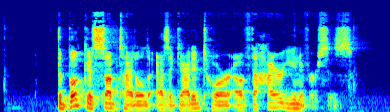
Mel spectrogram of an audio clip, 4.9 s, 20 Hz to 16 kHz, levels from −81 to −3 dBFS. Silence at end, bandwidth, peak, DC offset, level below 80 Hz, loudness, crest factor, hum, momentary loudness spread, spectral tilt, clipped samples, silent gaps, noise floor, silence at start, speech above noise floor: 0.5 s; 11.5 kHz; -2 dBFS; under 0.1%; -48 dBFS; -19 LUFS; 18 dB; none; 11 LU; -3.5 dB/octave; under 0.1%; none; -59 dBFS; 0.7 s; 41 dB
